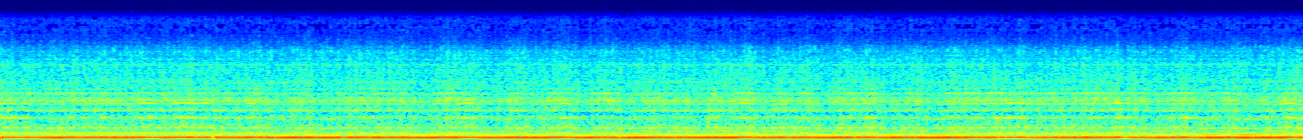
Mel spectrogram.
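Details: Freshly rebuilt Porsche CIS fuel-injected engine, cold start after sitting overnight, pressure gauges removed, air filter fitted: steady, even cold idle with a smooth low rumble, no hunting, stumble or miss.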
